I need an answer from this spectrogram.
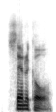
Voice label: "sanicle", American

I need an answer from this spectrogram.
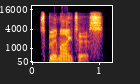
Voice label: "splenitis", British

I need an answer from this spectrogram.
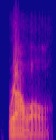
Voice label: "rowel", American

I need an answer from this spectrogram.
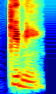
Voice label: "kidney", Indian

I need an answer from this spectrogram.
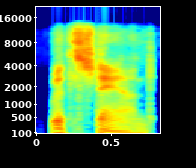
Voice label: "withstand", American

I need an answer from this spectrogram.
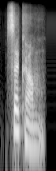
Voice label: "succumb", Indian

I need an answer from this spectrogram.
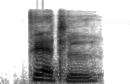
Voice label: "fettle", Indian

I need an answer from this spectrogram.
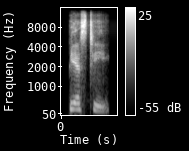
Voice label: "PST", Indian; Dictionary

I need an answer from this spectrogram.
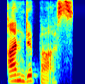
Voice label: "underpass", Indian

